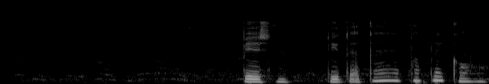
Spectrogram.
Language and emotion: Russian, positive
